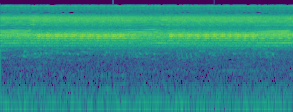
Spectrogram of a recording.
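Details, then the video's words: Cicadas in a forest at GuanYin Shan, Taiwan, on a sunny summer afternoon, loud and ear-deafening. A steady high buzzing chorus with a pulsing, trilled band running through it and no other clear sounds. "GuanYin Shan Forest and Cicadas"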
